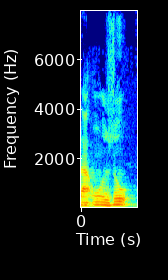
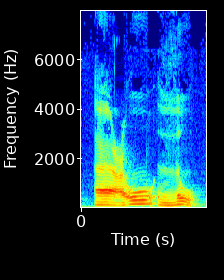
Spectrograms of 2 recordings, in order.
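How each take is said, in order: First: The last syllable starts with a buzzing z sound. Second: The last syllable starts with a soft dh sound. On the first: The speaker calls it wrong. "bukan a'uzu... nanti jadi zai" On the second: The speaker calls it right. "zu itu tipis... zu ditarik dari bawah"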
